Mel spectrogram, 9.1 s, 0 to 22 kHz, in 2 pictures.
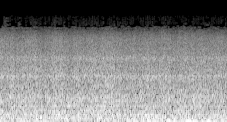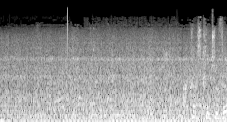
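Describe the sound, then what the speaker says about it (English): A CrossCountry Voyager train pulls into Manchester Piccadilly station, a loud continuous rumble and roar that fills the whole stretch, with faint higher squeals near the end. "Cross-country Voyager soon arrived at Manchester Piccadilly at 1839."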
